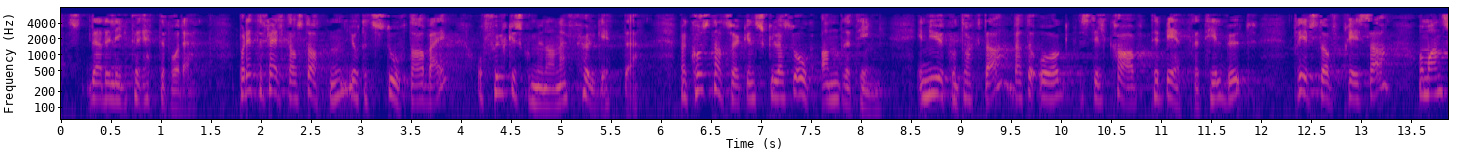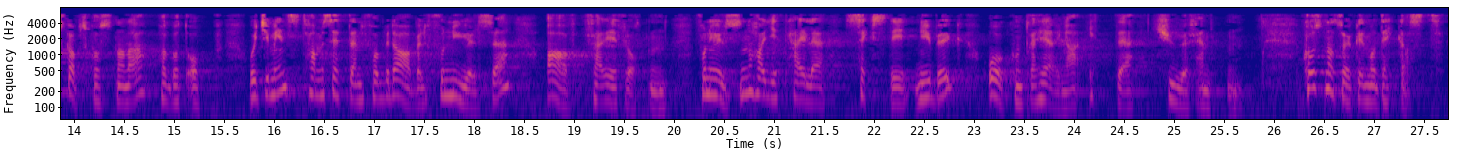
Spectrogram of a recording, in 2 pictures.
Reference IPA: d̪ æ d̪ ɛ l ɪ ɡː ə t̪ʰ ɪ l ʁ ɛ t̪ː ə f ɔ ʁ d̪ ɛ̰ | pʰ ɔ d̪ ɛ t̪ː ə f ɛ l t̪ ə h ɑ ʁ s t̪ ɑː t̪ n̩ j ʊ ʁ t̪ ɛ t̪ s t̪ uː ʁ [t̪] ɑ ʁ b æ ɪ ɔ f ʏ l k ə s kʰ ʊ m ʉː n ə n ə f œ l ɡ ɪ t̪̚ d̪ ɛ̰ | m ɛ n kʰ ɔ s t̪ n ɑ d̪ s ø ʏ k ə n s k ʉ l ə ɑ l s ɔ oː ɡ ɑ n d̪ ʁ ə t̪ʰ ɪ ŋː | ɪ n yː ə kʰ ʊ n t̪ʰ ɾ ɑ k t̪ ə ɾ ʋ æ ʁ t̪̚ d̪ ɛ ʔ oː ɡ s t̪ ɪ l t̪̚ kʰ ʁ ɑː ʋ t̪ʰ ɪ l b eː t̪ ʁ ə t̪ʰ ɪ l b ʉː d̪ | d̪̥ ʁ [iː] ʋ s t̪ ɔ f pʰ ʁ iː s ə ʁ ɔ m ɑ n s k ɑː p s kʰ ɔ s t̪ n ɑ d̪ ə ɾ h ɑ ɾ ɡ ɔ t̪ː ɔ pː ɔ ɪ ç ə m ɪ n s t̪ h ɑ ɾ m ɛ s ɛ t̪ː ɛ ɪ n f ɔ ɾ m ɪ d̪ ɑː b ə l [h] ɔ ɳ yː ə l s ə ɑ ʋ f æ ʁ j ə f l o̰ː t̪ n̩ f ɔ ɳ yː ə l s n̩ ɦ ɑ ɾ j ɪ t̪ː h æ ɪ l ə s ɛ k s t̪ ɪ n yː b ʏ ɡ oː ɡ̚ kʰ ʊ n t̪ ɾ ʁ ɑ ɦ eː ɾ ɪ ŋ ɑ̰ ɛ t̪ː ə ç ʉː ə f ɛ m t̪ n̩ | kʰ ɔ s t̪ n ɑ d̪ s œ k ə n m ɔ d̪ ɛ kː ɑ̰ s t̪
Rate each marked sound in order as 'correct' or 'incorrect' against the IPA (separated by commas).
correct, correct, incorrect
